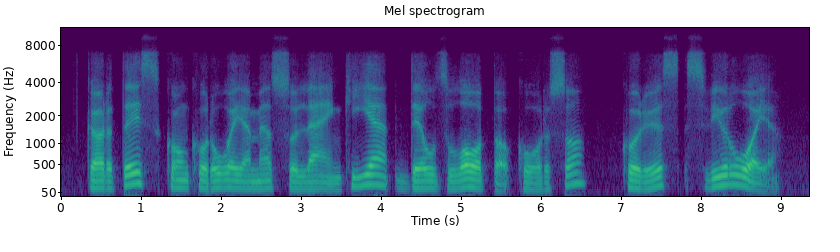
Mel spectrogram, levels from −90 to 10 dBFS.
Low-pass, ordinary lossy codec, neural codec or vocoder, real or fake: 7.2 kHz; Opus, 16 kbps; codec, 16 kHz, 0.2 kbps, FocalCodec; fake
